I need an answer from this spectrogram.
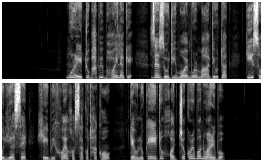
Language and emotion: Assamese, fearful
